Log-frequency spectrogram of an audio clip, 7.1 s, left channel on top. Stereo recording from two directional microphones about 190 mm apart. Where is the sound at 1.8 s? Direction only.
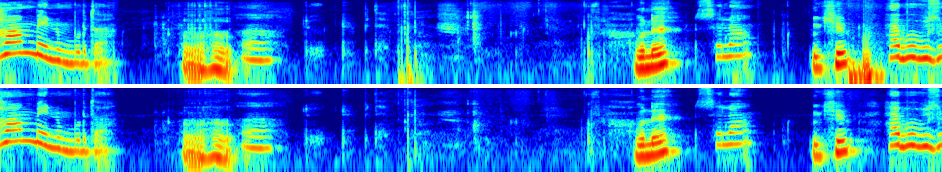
5° right (ahead or behind).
